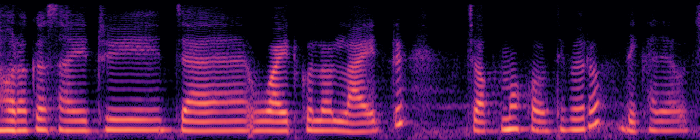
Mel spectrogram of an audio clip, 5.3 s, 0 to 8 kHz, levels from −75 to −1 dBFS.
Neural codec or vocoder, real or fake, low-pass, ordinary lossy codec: codec, 24 kHz, 0.9 kbps, DualCodec; fake; 7.2 kHz; none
